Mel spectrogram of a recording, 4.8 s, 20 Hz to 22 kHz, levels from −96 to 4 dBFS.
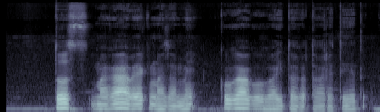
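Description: No technical faults are audible anywhere in the speech.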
